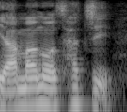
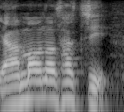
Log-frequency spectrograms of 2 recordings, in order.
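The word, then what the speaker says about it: 山の幸: 이때 발음이 좀 특이한데요. 발음은 야마노 사치입니다. 발음이 야마노 사치. 산의 행복이 아니고 행운스럽게도 산에서 얻은 거, 그러니까 산에서 채취한 뭐 나물이라든가 그런 열매라든가 그런 것들을 야마노 사치, 바다에서 얻은 거는 우미노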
